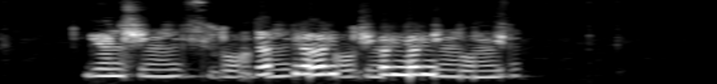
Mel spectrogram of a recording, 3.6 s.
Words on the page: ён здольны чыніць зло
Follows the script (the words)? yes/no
no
